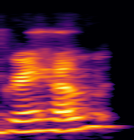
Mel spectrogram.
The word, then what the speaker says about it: Graham: okay so hello um mr graham um is that how i pronounce your name yes actually that's the proper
